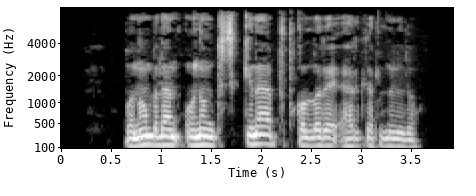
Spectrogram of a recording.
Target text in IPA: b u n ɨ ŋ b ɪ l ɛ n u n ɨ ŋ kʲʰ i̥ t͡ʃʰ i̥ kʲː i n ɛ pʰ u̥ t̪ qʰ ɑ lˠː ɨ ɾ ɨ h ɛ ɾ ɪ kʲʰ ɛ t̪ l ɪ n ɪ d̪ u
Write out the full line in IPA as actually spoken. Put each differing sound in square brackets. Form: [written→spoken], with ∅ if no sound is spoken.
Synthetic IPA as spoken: b u n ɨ ŋ b ɪ l ɛ n u n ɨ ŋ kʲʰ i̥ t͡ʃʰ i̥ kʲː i n ɛ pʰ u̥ t̪ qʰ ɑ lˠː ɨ ɾ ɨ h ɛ ɾ ɪ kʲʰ ɛ t̪ l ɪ n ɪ d̪ u

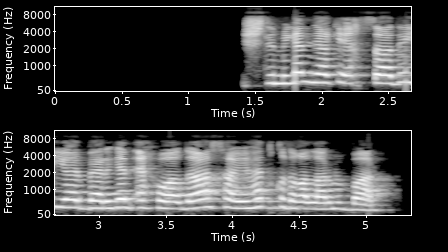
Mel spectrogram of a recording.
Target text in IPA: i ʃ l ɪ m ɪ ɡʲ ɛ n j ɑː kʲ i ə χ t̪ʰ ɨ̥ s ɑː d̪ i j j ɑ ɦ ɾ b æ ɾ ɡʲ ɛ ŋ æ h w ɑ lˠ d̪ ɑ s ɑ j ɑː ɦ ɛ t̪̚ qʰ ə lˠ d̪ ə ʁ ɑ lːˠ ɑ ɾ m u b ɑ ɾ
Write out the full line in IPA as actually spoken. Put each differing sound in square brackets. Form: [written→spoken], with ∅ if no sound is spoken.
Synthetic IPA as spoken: i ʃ l ɪ m ɪ ɡʲ ɛ n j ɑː kʲ i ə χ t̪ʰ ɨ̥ s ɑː d̪ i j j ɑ [ɦ→∅] ɾ b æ ɾ ɡʲ ɛ [ŋ→n] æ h w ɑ lˠ d̪ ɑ s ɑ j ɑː ɦ ɛ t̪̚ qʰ ə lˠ d̪ ə ʁ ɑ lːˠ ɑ ɾ m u b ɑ ɾ

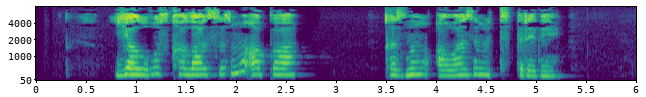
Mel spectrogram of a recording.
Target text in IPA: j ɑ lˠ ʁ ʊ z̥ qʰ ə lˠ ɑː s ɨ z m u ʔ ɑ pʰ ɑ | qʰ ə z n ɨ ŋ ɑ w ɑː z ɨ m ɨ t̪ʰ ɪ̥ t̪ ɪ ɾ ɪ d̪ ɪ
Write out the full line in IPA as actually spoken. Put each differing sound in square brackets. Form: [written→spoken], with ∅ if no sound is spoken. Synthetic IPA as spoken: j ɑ lˠ ʁ ʊ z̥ qʰ [ə→ɑ] lˠ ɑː s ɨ z m u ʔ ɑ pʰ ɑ | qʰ ə z n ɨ ŋ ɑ w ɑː z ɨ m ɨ t̪ʰ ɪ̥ t̪ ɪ ɾ ɪ d̪ ɪ

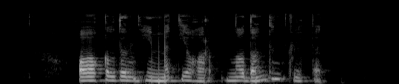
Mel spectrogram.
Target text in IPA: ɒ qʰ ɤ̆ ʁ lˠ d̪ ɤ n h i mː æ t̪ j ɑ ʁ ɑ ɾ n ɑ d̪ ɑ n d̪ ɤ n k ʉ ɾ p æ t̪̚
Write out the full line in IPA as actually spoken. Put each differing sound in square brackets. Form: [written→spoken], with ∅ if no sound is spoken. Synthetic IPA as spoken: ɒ [qʰ→q] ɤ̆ [ʁ→∅] lˠ d̪ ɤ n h i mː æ t̪ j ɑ ʁ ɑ ɾ n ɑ d̪ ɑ n d̪ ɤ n k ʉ [ɾ→l] p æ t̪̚

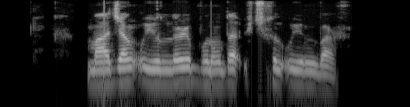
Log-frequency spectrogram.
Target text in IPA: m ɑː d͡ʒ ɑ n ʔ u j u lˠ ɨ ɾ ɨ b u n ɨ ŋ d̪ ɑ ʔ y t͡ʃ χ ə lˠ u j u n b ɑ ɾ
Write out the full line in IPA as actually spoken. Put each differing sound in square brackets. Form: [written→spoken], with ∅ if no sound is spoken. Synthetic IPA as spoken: m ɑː d͡ʒ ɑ [n→ŋ] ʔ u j u [lˠ→lˠː] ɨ ɾ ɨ b u n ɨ ŋ d̪ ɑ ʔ y t͡ʃ χ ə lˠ u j u n b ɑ ɾ

